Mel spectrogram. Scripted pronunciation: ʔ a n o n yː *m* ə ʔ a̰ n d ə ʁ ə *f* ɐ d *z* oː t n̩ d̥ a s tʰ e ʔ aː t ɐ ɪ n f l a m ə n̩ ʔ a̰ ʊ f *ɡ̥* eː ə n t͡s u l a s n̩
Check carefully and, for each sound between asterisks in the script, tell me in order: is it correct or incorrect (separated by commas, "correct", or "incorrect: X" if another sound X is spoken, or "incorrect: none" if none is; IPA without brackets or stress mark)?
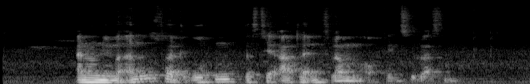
correct, correct, incorrect: ʁ, correct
